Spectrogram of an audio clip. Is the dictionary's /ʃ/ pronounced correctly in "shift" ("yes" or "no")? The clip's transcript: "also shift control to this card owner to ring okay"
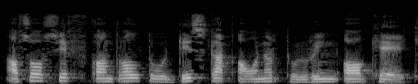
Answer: no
